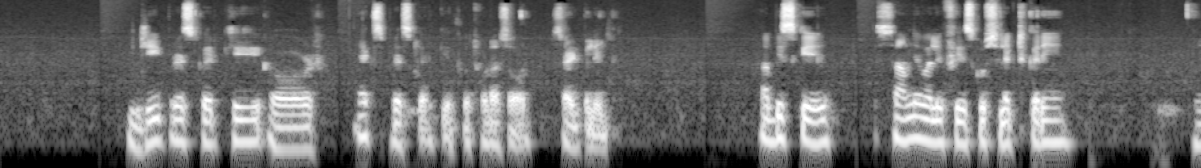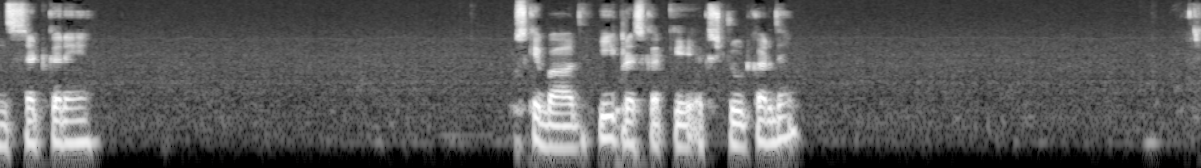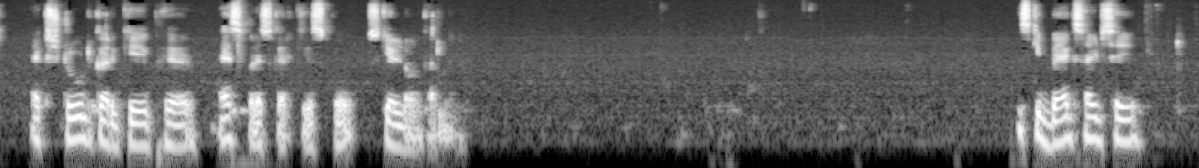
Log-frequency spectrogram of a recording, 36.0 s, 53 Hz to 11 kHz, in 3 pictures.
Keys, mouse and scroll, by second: 0.3 middle click, 1.4 typing, 4.1 typing, 8.9 click, 12.3 i, 16.6 click, 18.3 e, 26.4 s, 34.2-35.4 middle drag.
